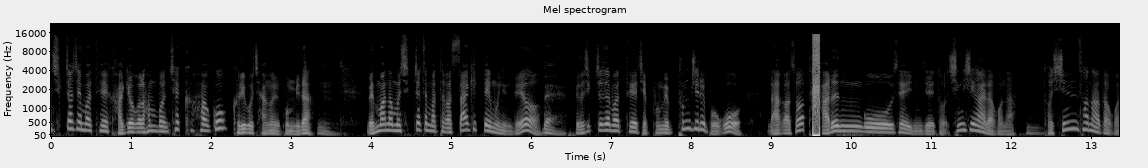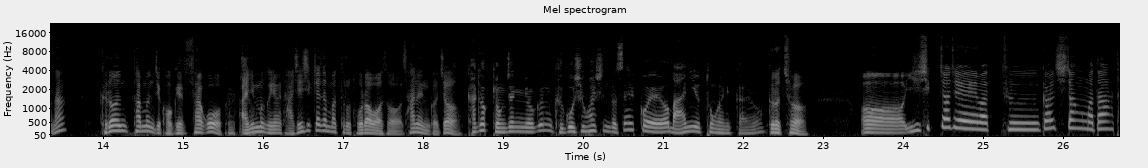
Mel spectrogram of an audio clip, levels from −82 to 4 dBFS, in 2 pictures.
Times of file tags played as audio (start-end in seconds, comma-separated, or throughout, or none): 9.52-9.61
